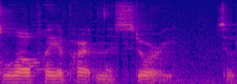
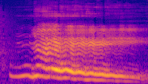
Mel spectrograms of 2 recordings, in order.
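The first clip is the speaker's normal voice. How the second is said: horse neigh; 9 semitones higher, 17 dB louder than usual. Acted. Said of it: "said Horse".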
